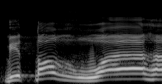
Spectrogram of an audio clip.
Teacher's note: गैन हुरूफ मुस्तालिया में से है और मोटे हुरूफ में से, मगर इसको कम मोटा रखेंगे। और इसमें कलकला नहीं होना चाहिए, यानी आवाज़ लोड करना है, जैसे बितग़ ऐसे आवाज़ वापस नहीं आनी चाहिए।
